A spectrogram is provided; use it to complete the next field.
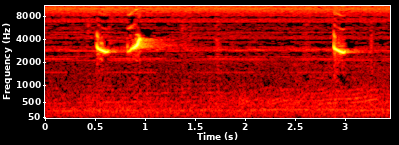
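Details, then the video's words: Black-capped bulbul lure call used to attract wild birds in a Sumatran forest: three short, clear whistled notes, the first two close together, each sliding down, the last after a two-second gap; steady faint high hiss behind. "suara asli pikat cucak ranting anti jong yang liar pasti dijamin langsung datang"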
